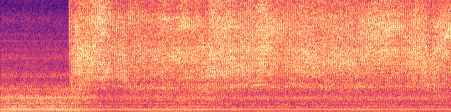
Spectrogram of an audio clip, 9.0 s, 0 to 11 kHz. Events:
0.0s-9.0s: mechanisms
1.4s-9.0s: surface contact

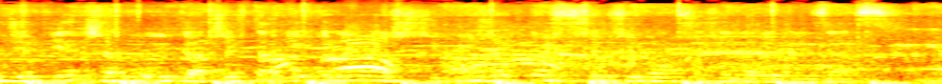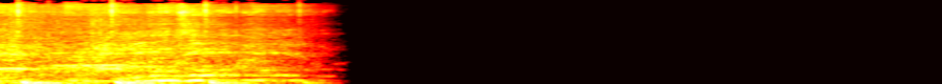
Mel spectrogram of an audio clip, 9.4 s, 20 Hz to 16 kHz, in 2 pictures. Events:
0.0s-4.5s: male speech
0.0s-6.4s: music
0.0s-6.5s: cheering
5.3s-6.4s: male speech

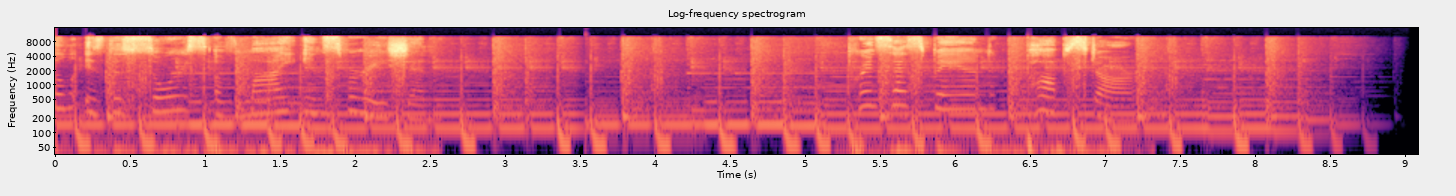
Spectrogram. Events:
0.0s-2.5s: woman speaking
0.0s-9.0s: music
5.3s-7.3s: woman speaking

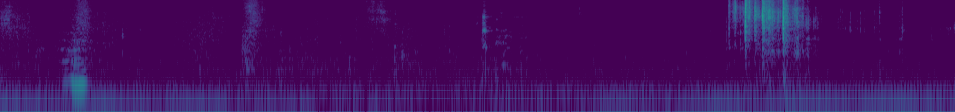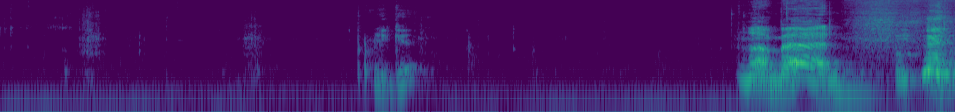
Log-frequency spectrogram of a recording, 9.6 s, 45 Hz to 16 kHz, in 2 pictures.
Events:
2.4s-2.4s: clicking
3.6s-4.1s: crunch
7.1s-7.5s: chewing
8.4s-9.0s: man speaking
9.0s-9.2s: breathing

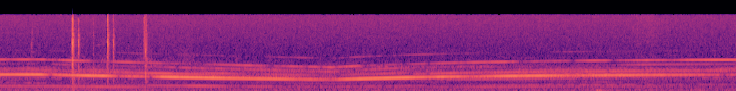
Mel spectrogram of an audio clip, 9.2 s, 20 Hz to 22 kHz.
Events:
0.0s-9.2s: civil defense siren
0.0s-9.2s: wind
0.3s-0.4s: clicking
0.9s-1.0s: generic impact sounds
1.1s-1.2s: clicking
1.3s-1.4s: generic impact sounds
1.8s-1.9s: generic impact sounds

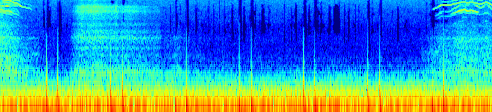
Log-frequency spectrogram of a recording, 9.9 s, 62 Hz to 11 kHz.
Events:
0.0s-9.8s: hum
8.6s-9.8s: sound effect
8.6s-8.9s: heart sounds

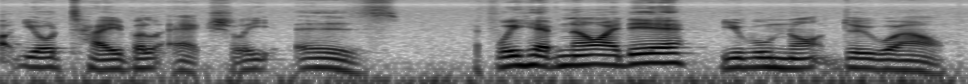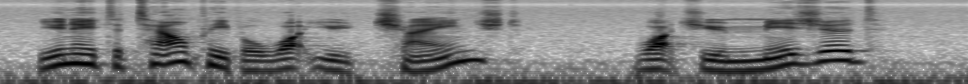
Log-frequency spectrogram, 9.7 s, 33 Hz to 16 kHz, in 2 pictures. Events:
0.0s-9.6s: mechanisms
0.0s-2.0s: male speech
2.3s-4.7s: male speech
5.0s-7.4s: male speech
7.9s-9.2s: male speech

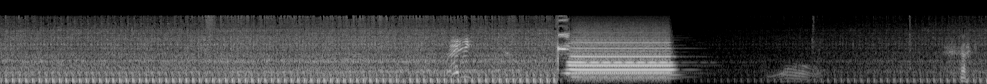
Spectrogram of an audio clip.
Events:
0.0s-9.8s: medium engine (mid frequency)
2.0s-2.2s: generic impact sounds
4.5s-4.7s: man speaking
5.6s-7.1s: train horn
7.7s-8.3s: train horn
8.1s-8.2s: tick
9.0s-9.2s: tick
9.4s-9.8s: chuckle

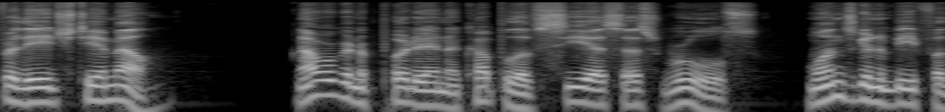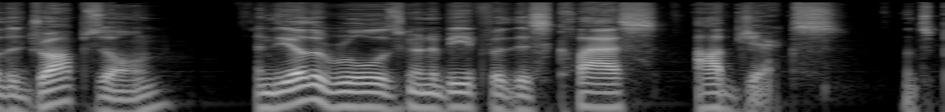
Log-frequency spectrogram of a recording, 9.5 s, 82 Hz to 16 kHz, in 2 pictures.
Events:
0.0s-0.8s: male speech
0.8s-0.9s: clicking
1.4s-3.8s: male speech
1.8s-1.9s: clicking
3.8s-3.8s: clicking
4.0s-5.6s: male speech
5.9s-8.0s: male speech
8.0s-8.1s: clicking
8.2s-9.0s: male speech
9.1s-9.2s: clicking
9.2s-9.4s: male speech

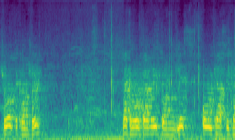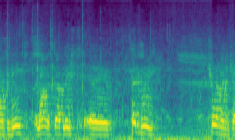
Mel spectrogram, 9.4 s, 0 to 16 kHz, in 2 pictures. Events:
0.0s-9.4s: speech babble
0.0s-0.8s: man speaking
2.0s-6.9s: clapping
2.4s-6.9s: man speaking
7.2s-7.9s: man speaking
8.1s-9.4s: animal
8.7s-9.4s: man speaking

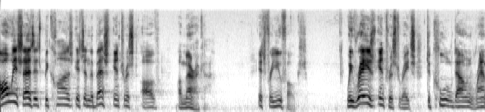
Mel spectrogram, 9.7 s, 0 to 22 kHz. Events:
0.0s-2.7s: male speech
0.0s-9.7s: background noise
2.8s-3.1s: male speech
3.2s-3.4s: reverberation
3.5s-4.2s: male speech
5.0s-5.1s: breathing
5.1s-6.1s: male speech
6.7s-6.8s: clicking
6.9s-8.4s: male speech
8.5s-9.7s: male speech

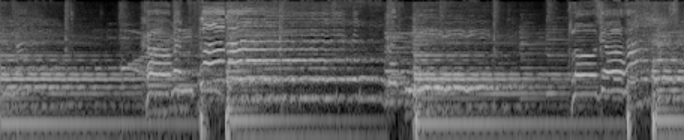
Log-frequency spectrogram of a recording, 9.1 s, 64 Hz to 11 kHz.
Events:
0.0s-0.5s: female singing
0.0s-9.1s: music
1.9s-6.6s: female singing
7.5s-9.1s: female singing

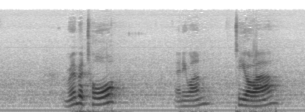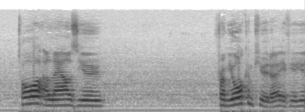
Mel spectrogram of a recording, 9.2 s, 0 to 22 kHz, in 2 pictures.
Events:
0.0s-9.1s: mechanisms
1.0s-1.8s: male speech
1.3s-1.3s: tick
2.6s-3.2s: male speech
3.5s-3.6s: tick
3.5s-4.3s: male speech
4.8s-4.9s: tick
4.8s-6.2s: male speech
7.8s-9.1s: male speech

